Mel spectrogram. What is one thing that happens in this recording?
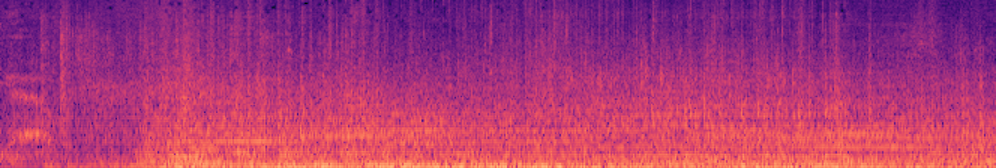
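A large fire roars steadily.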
